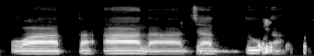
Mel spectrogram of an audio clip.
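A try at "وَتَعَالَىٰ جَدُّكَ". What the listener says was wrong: এখানে কথা আলা বললে আইন বোঝা যায় না এখানে, তখন এইটা কিন্তু বড় ভুল হিসেবে গণ্য করা হবে। এটা আইনে অবশ্যই চাপ দিতে হবে।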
